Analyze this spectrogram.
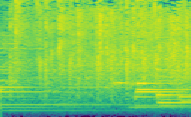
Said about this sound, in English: No, no, increase that clap offering, I beg you.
